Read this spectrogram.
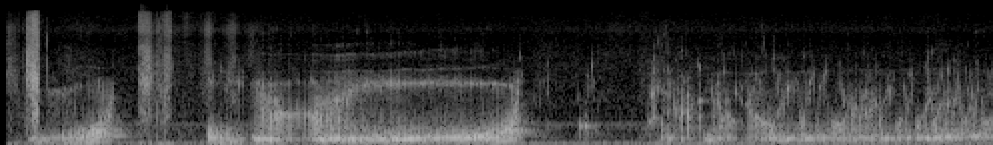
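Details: Low gurgling and rumbling with a long drawn-out gurgle in the lower abdomen after a bowel movement, with the colon empty; water and gas moving, bowel sounds (borborygmi).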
